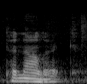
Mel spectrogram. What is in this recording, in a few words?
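"Penhallick", English; place-names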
